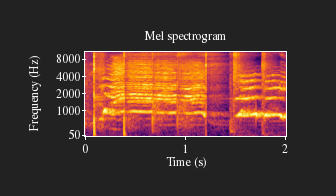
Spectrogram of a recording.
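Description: A child's high-pitched, drawn-out cry held on a steady pitch, once for about a second and again near the end, with a few sharp knocks at the start.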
